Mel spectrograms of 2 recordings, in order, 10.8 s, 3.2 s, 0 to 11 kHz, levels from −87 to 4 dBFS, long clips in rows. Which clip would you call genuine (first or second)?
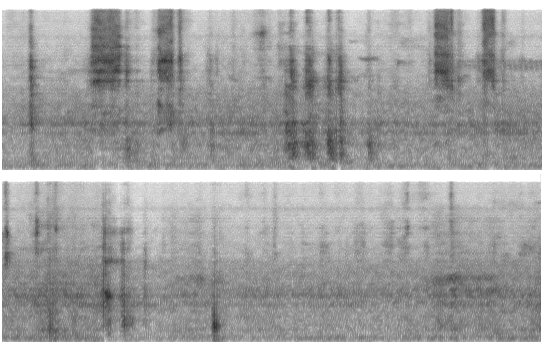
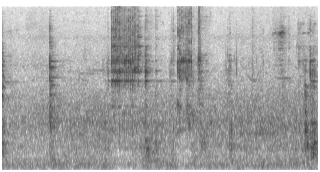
second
